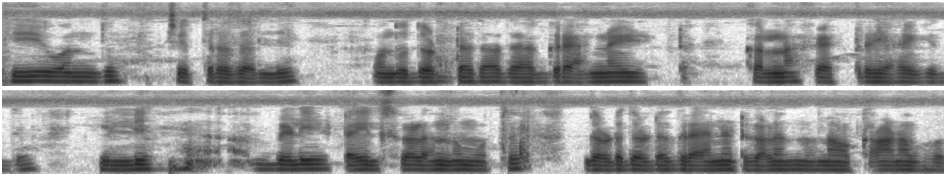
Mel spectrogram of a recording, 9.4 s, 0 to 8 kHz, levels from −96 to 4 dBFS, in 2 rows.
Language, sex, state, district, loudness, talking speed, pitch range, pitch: Kannada, male, Karnataka, Koppal, -18 LUFS, 135 wpm, 110-115 Hz, 115 Hz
